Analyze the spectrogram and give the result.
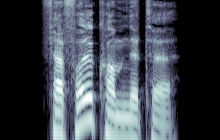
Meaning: inflection of vervollkommnen: 1. first/third-person singular preterite 2. first/third-person singular subjunctive II
- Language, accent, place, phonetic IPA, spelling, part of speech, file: German, Germany, Berlin, [fɛɐ̯ˈfɔlˌkɔmnətə], vervollkommnete, verb, De-vervollkommnete.ogg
